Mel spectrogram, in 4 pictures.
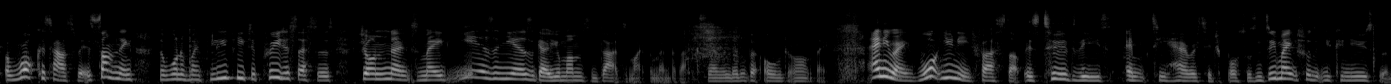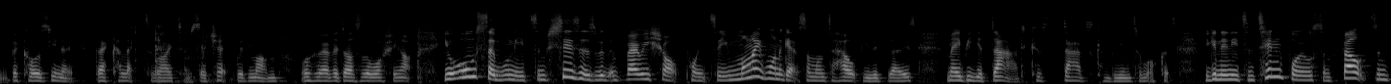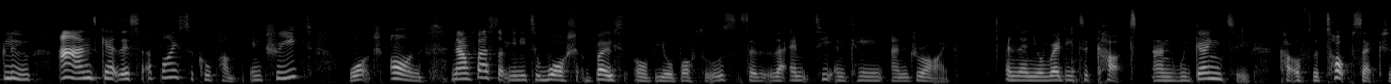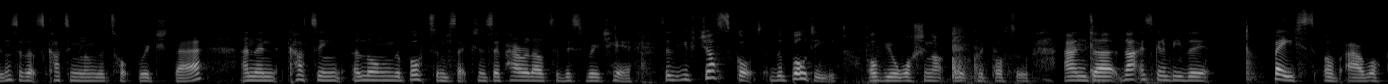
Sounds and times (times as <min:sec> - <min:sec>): Speech: 0:00.0 - 0:53.9, 0:54.5 - 0:55.6.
